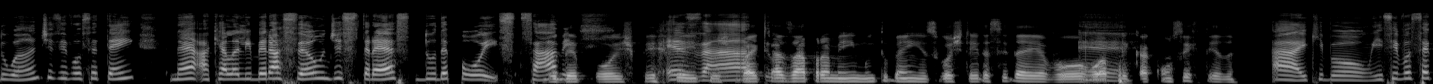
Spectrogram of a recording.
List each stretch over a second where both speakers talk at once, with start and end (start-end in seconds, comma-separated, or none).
6.7-7.9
